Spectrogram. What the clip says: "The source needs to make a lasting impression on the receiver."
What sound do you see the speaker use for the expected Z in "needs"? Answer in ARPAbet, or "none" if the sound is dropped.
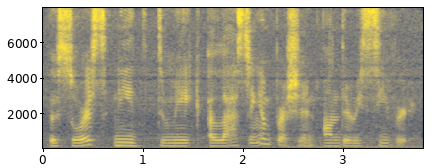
none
